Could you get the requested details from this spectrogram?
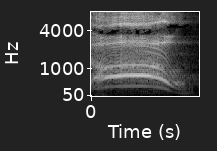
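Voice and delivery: very loud, high startled cry; shocked gasp. Retold or imitated. Preacher reliving the cliff jump, loud high startled cry. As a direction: let out a sudden frightened Oh.

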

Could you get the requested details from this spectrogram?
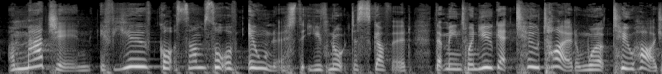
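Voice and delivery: ordinary delivery

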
